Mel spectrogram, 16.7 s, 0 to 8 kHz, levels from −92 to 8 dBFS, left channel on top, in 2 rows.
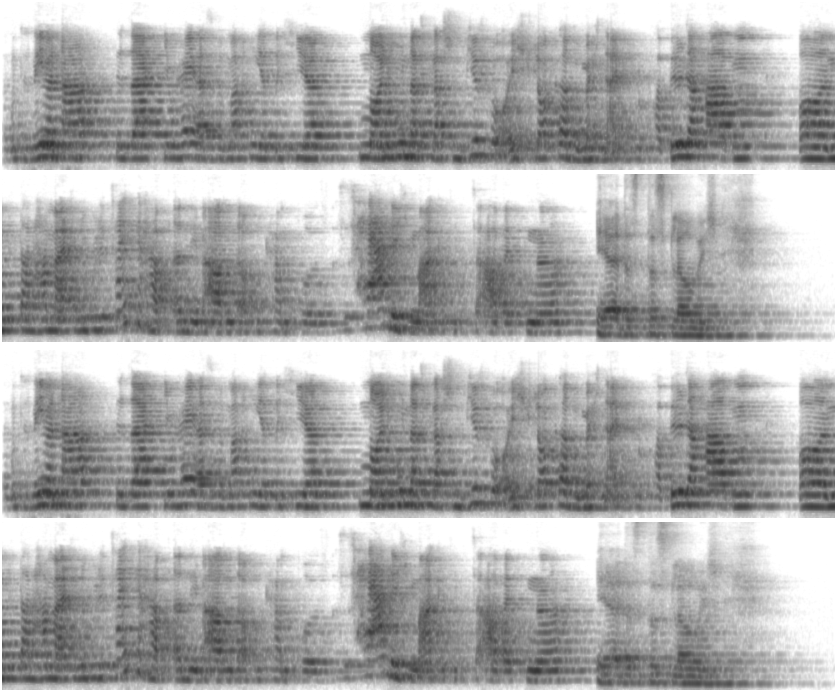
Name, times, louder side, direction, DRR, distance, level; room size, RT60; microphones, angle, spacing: voice 1, 0.1-0.9 1.1-3.2 3.6-7.5 8.0-12.8 13.1-13.9, equal, ahead, 1 dB, 0.6 m, -20 dB
voice 2, 14.3-15.9, left 3 dB, 65° left, 5 dB, 0.7 m, -22 dB
8.0 x 3.1 x 4.4 m, 1.3 s
head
